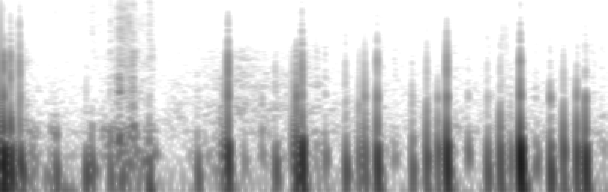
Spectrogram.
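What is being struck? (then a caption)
Thin cork coaster. Fingertips tap and scratch a thin, solid, round cork coaster held upright at the side of the microphone. A string of soft, dull, low-pitched taps comes in irregular bursts, with a brief faint scratchy rustle near the start. Each tap dies away almost instantly with no ring.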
